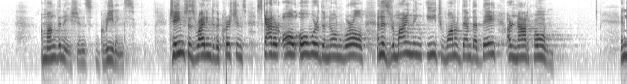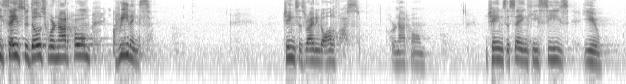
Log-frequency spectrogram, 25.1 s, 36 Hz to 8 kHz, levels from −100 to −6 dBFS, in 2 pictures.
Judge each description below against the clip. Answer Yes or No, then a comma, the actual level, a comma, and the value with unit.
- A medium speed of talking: No, slow, 130 wpm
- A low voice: No, high, 205 Hz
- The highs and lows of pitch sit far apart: Yes, wide, 6.5 semitones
